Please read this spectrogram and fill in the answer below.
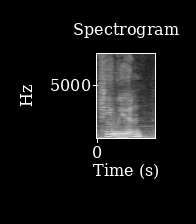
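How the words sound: The name is said with Chinese pronunciation.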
